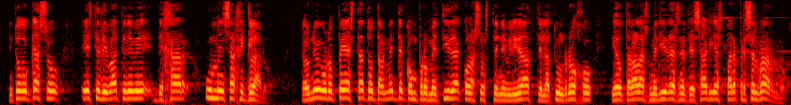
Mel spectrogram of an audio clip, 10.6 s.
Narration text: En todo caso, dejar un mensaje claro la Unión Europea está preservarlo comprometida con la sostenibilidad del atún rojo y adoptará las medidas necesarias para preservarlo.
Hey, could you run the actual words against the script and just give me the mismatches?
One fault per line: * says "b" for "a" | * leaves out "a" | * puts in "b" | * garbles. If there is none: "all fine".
* puts in "este debate debe"
* says "totalmente" for "preservarlo"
